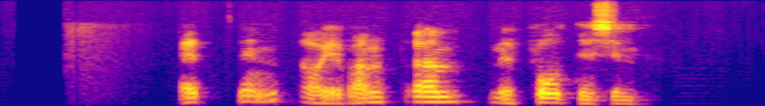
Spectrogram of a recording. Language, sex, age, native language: Icelandic, male, 30-39, Icelandic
